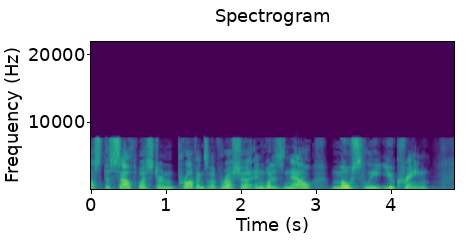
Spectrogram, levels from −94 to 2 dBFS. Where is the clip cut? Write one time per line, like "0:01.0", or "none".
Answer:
none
